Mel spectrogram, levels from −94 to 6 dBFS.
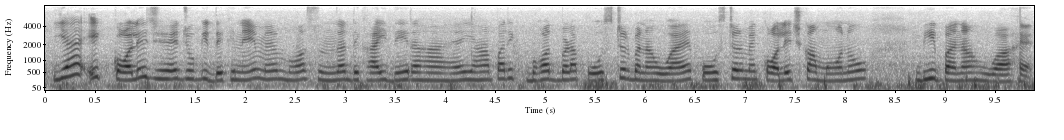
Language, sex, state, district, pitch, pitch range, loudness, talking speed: Hindi, female, Uttar Pradesh, Varanasi, 255 Hz, 235-275 Hz, -20 LUFS, 200 wpm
